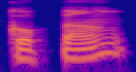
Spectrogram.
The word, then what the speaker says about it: copain: Se escriben A-I-N, ¿no? Pero gracias a causa de esa E al final, tiene un efecto retroactivo, si vale el término, y va a hacer que pronunciemos como in, ¿no?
